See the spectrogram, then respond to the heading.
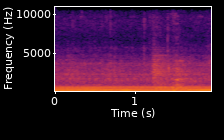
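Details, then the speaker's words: Sharp 7 kg washing machine, burnt motor smell noted, during spin; steady motor hum with a fixed low drone, drum and belt not turning; motor suspected jammed, unconfirmed. "So, sekarang time spin waktu spin, tapi ada bunyi dia bawa dia belt tak jalan."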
